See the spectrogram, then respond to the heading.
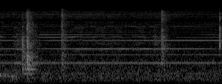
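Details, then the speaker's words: Jaguar AJ30 Duratec V6 in a Gilbern restomod, injector actuation test from tuning software (slow toggle, injector three): four faint, sharp, irregular ticks over a quiet hum, a single injector clicking on command. "Tick tock. Tick. It's quite quiet. You may be able to hear it, maybe not."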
